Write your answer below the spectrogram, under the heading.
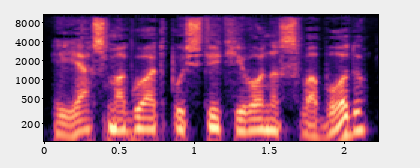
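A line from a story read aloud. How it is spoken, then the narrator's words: Plain. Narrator (Russian): спросил Полибий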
